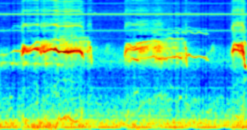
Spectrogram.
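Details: Bald eagle chicks squealing while their mother feeds them seal placenta at the nest. Three loud, sustained high whistles, about a second each, separated by short pauses, with a low hum throughout.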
